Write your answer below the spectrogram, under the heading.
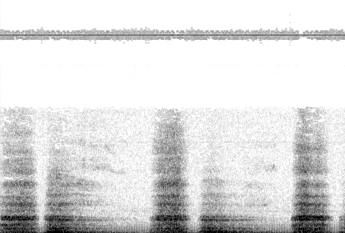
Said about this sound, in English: Oh, my breathing is very heavy.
